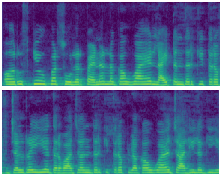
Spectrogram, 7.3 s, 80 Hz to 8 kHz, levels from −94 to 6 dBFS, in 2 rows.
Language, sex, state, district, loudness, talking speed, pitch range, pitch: Hindi, female, Uttarakhand, Uttarkashi, -15 LUFS, 215 wpm, 235-260 Hz, 245 Hz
